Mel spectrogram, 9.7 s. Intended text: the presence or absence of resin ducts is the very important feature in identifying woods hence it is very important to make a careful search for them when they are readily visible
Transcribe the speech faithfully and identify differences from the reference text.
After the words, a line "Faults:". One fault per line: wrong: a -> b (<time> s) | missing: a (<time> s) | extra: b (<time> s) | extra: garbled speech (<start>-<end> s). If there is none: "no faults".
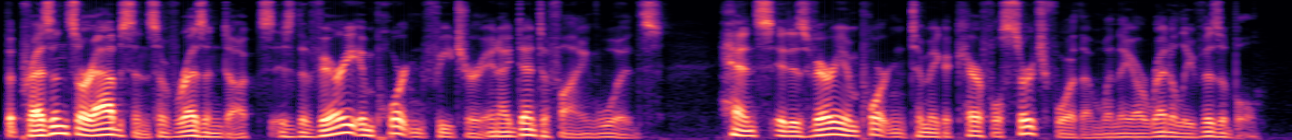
the presence or absence of resin ducts is the very important feature in identifying woods hence it is very important to make a careful search for them when they are readily visible
Faults:
no faults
